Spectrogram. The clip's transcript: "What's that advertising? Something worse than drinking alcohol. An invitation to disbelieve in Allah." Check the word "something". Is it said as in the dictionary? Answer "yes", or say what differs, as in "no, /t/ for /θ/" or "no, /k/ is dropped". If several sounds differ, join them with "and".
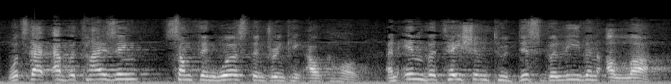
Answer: yes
